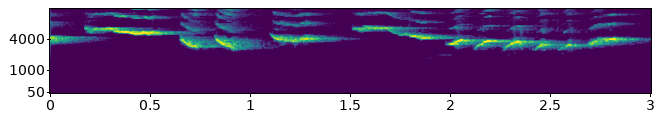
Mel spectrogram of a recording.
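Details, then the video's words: Three seconds of house finch song, a fast cascade of descending slurred whistles followed by a quick burbling trill and an upward-curving final note, over a faint low hum. "Roselin du Mexique (chant)"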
